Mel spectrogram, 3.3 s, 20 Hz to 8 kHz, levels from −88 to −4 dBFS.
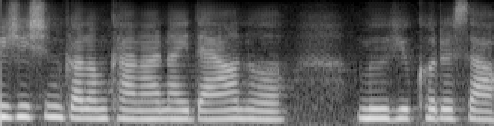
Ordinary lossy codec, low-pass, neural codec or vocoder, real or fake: none; none; codec, 16 kHz, 0.2 kbps, FocalCodec; fake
